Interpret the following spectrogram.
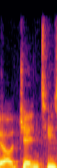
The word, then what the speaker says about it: Argenti: Yes, you did get the pronunciation right. It is the Argenti system, and it's the strategic planning system used by the likes of NAB, Wesfarmers, and indeed Silverchef in Australia.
